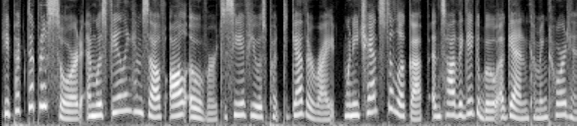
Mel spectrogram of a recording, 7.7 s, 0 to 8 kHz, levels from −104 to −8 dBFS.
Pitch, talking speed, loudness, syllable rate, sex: 255 Hz, 255 wpm, -18 LUFS, 6.1 syllables/s, female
